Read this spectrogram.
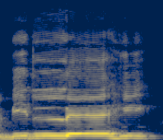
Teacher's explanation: وبما ان اسم الجلال الله سبق بكسر فتكون اللام مرققه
